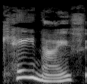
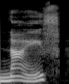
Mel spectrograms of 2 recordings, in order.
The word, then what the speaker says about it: knife: But in English, many letters are silent. When you say k knife instead of knife or wright instead of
